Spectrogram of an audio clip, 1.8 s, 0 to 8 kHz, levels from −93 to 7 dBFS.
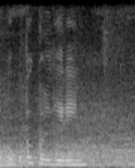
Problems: constant background noise, low volume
